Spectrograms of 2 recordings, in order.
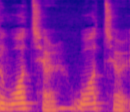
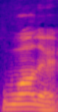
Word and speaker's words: water: So the flap T I sometimes described as a soft D sound. That's like in word water. So so people usually say water, yeah.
